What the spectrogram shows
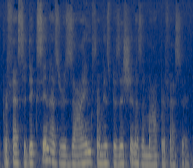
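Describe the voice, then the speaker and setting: A cordial middle-aged mentor in a suit, read by a woman, speaking formally and courteously. The voice is low and mellow, with faint noise behind it. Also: fairly even intonation, normal speed, gravelly.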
